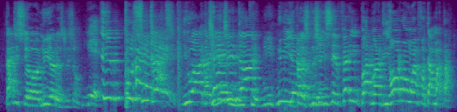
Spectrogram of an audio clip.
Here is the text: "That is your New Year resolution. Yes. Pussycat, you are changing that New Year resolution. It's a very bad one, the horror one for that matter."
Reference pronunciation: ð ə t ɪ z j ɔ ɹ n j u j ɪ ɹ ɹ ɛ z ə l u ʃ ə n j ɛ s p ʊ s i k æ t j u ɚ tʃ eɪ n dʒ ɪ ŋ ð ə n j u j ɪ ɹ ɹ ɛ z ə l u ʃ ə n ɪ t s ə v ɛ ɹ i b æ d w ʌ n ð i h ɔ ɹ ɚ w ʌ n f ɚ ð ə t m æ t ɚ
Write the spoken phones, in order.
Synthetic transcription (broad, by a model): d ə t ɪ s j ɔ n j u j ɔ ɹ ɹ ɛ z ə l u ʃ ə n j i p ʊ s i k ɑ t j u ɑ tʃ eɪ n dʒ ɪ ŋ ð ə n j u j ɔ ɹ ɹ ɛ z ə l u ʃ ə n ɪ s ə v ɛ ɹ i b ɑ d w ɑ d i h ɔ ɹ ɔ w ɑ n f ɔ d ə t m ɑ t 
